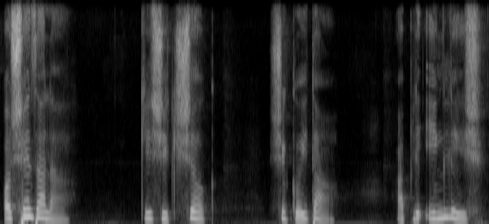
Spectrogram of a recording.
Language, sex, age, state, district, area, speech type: Goan Konkani, female, 30-45, Goa, Canacona, rural, spontaneous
